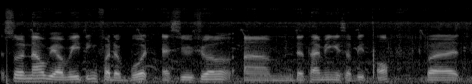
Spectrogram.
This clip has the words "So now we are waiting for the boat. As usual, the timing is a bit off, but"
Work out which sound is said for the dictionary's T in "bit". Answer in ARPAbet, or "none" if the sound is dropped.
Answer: T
